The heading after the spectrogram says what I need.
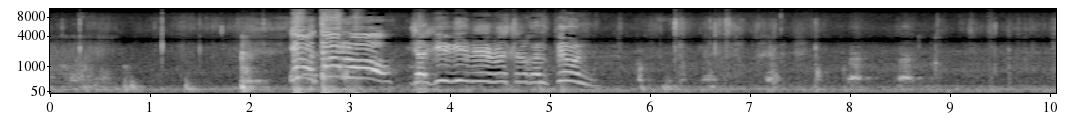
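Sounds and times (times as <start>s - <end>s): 
steady outdoor noise: 0.0s - 10.0s
speech: 3.8s - 5.5s
dog barking in short yelps while chasing: 8.0s - 8.8s.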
